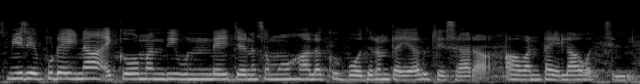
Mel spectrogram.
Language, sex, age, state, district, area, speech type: Telugu, female, 18-30, Andhra Pradesh, N T Rama Rao, urban, spontaneous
